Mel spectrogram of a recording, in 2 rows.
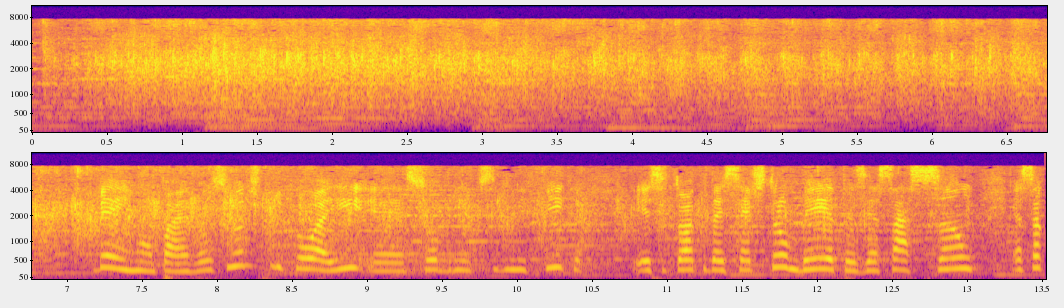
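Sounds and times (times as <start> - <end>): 
audience applause: 0.0 - 13.1
speech: 7.2 - 13.5.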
